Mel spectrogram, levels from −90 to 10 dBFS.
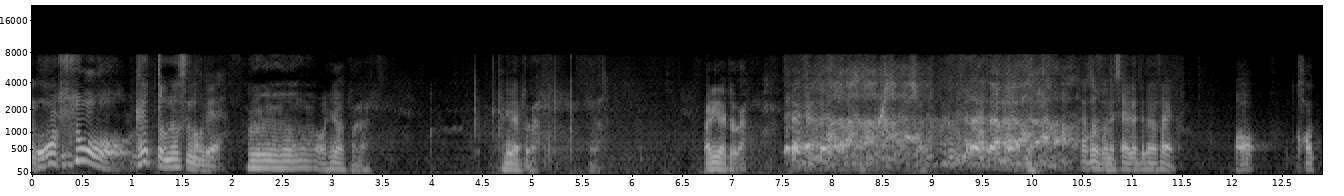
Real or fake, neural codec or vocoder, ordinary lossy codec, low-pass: fake; codec, 16 kHz, 2 kbps, FreqCodec, smaller model; none; none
